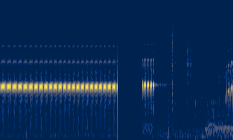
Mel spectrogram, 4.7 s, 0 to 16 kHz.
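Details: Toad singing at night, 30 May 2014, 11:13 p.m. CDT: a steady high trill for over two seconds stops suddenly, followed by a short trill burst, scattered faint noises and another trill beginning at the close.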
